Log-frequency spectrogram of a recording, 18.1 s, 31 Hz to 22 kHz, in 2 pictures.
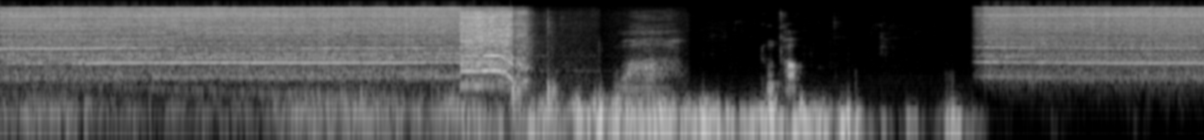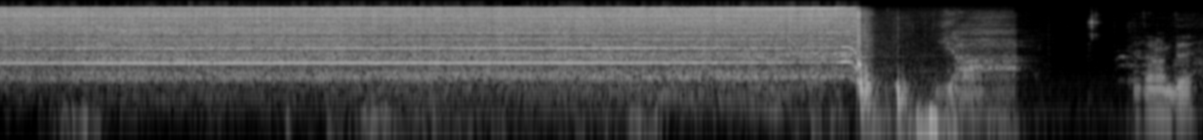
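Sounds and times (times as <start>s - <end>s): electric chainsaw cutting log: 0.0s - 4.2s, 7.3s - 15.7s.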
